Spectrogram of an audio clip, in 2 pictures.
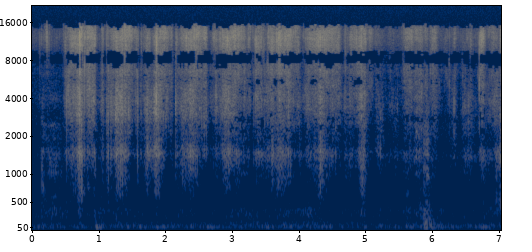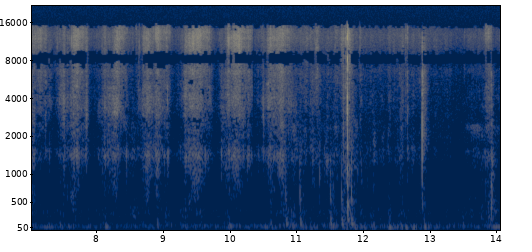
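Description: Faint, irregular scratchy rubbing as a shampoo-soaked terry rag is drawn along wig lace and hair, peeling off softened lace glue, with one sharper scratch near the end.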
